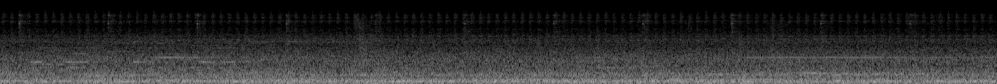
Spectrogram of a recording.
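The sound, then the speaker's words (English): A train departs from a station after its doors close, leaving in the same direction in which it arrived, with a steady, heavy low rumble of engine and rolling noise that stays loud and continuous throughout, with no voices. “And the train is departing.”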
